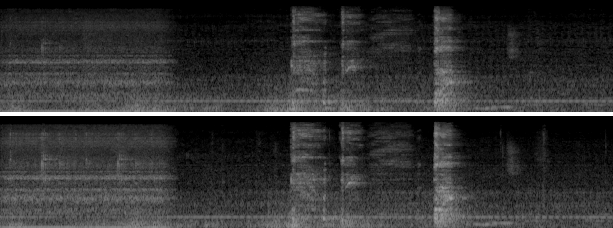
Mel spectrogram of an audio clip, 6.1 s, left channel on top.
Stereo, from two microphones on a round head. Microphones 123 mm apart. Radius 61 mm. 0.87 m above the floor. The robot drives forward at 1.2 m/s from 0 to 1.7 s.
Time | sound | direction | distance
2.9 | a cough | 70° right (ahead or behind) | 3 m
4.6 | a man speaking | 35° right (ahead or behind) | 6 m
